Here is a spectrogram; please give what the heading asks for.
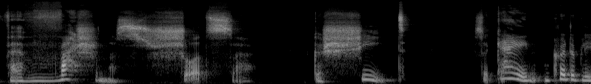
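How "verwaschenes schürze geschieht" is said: "verwaschenes", "Schürze", "geschieht" spoken slowly, each "sch" hushed and drawn out; whisper-soft sh in each word; soft sh sounds. Shown as a demonstration. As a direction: hush every sh to show the softness. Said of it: "with the sh sound".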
